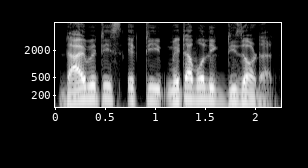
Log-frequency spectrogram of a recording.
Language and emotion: Bengali, neutral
